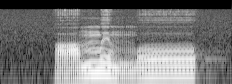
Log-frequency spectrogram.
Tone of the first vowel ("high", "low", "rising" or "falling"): rising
